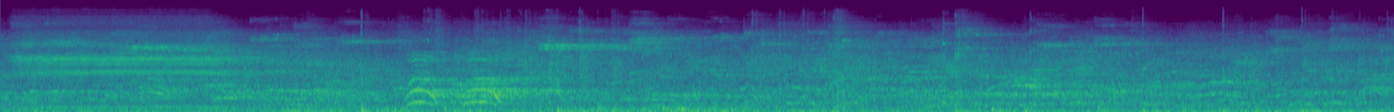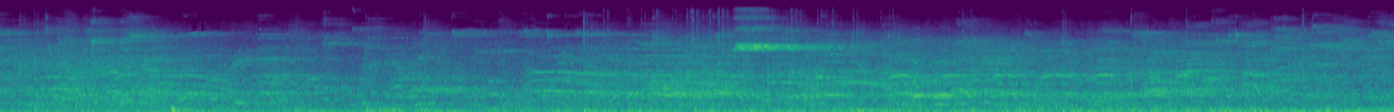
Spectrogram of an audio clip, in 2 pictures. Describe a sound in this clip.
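Distant voices chatter in a large echoing gym.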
